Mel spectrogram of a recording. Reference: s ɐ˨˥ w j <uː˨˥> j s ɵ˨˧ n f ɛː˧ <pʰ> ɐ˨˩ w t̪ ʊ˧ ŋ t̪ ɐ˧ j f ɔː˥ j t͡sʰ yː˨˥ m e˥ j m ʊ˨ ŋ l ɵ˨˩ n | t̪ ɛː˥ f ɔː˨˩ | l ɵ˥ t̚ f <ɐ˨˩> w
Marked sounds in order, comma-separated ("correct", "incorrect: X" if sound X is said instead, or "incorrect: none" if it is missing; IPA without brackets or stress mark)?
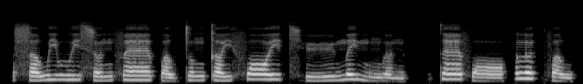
incorrect: uː˧, incorrect: p, correct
